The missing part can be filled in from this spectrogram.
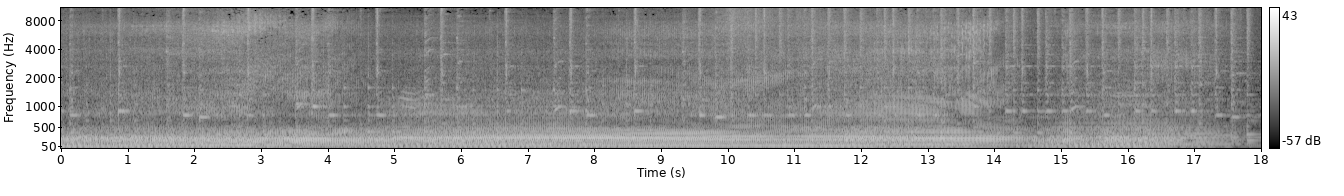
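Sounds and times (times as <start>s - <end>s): motorcycle passing close by: 0.0s - 17.8s
background music with steady beat: 0.0s - 18.0s
small motorcycle engines running: 0.0s - 18.0s.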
